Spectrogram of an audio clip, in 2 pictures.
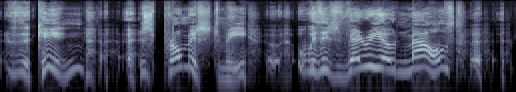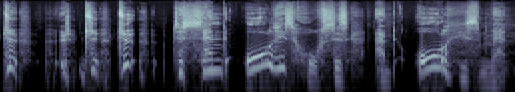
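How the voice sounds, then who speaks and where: A man voicing a pompous, touchy egg creature from a storybook, haughty and blustering, with halting stammers. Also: very high-pitched, very animated, fairly bright tone, no echo, studio quality, voice pushed up, exaggerated voice. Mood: solemn, outraged. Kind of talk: storybook character reading.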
